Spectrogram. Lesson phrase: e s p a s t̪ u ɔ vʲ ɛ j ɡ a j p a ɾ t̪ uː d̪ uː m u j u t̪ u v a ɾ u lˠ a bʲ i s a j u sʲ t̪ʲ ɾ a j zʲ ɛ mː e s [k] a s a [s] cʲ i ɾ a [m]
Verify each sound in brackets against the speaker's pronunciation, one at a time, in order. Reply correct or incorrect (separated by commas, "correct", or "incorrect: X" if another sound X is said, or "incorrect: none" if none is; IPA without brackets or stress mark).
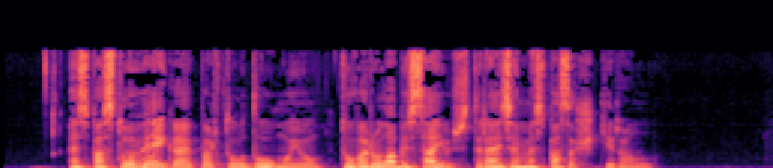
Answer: incorrect: p, incorrect: ʃ, correct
